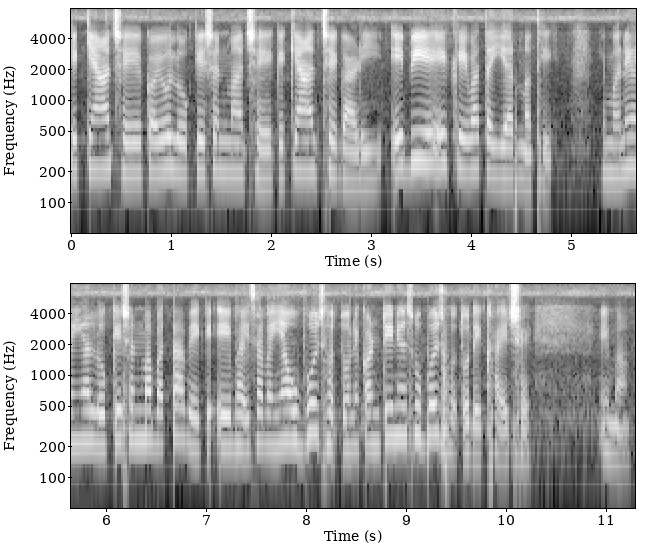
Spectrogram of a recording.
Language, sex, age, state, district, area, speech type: Gujarati, female, 30-45, Gujarat, Valsad, urban, spontaneous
